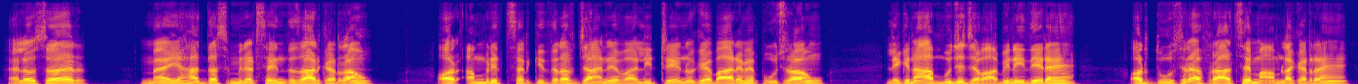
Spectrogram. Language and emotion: Urdu, angry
